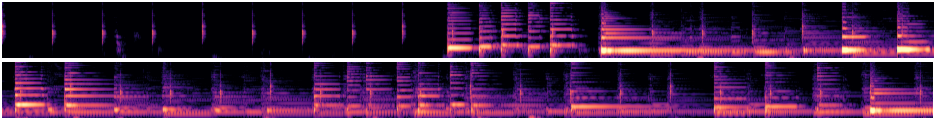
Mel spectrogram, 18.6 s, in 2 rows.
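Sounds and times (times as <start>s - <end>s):
ukulele melody: 4.4s - 18.6s.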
